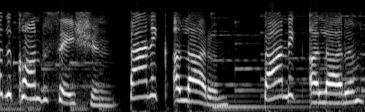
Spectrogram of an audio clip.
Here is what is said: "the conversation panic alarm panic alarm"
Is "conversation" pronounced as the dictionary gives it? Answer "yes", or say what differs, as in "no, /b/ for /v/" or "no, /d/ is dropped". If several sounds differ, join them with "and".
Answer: yes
